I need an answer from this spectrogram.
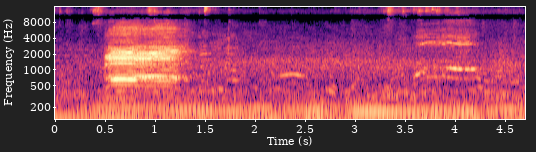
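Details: Wombat pair Yuki and Wine chatting in the afternoon: a strong, raspy bleating call near the start, then a faint, thin, higher note near the end against a low droning background.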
